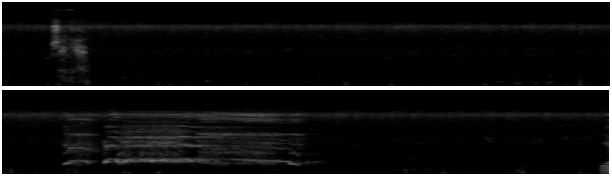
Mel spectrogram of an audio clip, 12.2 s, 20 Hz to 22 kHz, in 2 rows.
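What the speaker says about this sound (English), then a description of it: "2 roosters in the hen house." Barred Rock roosters crowing inside a hen house, one drawn-out crow rising from a quiet background with a brief clatter near the start, fairly distant and alone without talk.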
